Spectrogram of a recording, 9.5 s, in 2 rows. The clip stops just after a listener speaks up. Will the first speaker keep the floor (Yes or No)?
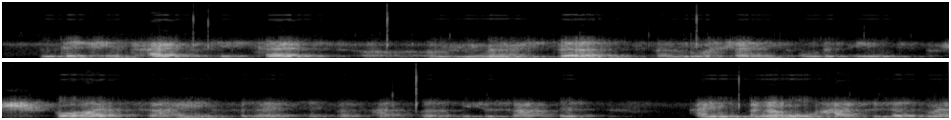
Yes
